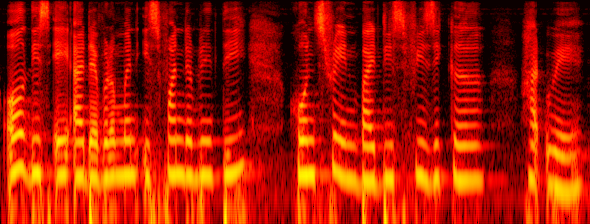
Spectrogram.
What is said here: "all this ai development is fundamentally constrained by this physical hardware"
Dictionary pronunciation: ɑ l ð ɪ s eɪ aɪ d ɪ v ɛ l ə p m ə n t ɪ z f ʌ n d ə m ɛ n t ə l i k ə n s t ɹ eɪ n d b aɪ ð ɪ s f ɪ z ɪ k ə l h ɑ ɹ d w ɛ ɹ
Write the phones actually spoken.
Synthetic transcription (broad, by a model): ɑ l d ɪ s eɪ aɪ d ɪ v ɛ l ə p m ə n t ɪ s f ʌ n d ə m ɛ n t l i k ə n s t ɹ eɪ n b aɪ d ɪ s f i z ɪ k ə l h ɑ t w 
